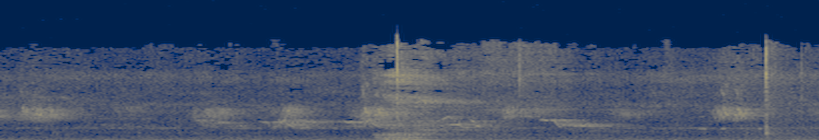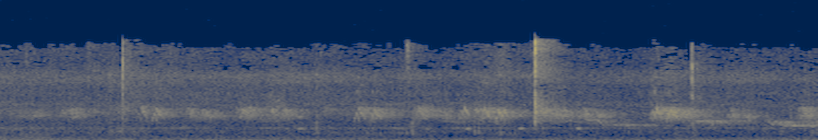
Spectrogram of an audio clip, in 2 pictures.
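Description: Small plastic parts click and tap as hands work on a housing.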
